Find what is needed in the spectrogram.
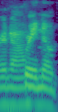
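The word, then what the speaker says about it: Raynaud: I can't pronounce his last name. Rayno.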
